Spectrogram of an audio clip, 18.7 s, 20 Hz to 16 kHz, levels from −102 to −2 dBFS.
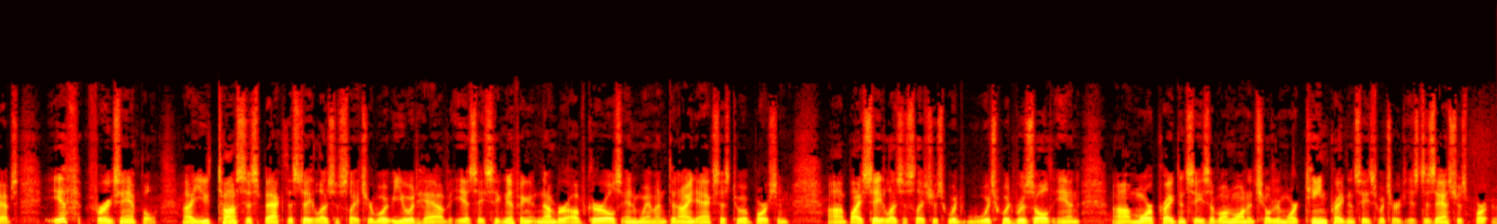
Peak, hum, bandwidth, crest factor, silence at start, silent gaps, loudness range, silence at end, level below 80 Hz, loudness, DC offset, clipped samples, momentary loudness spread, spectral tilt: -6 dBFS; none; 10 kHz; 18 dB; 0 s; none; 2 LU; 0 s; -52 dBFS; -26 LUFS; under 0.1%; under 0.1%; 9 LU; -6 dB/octave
